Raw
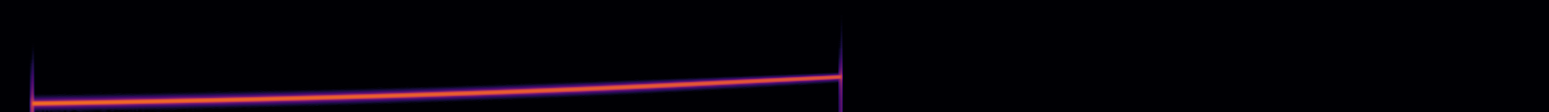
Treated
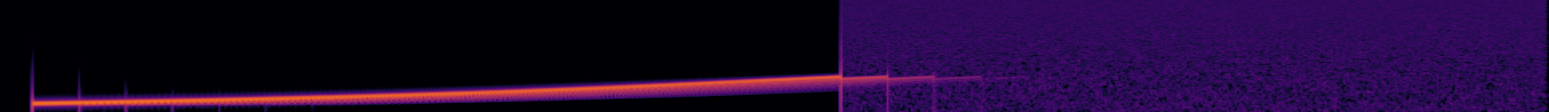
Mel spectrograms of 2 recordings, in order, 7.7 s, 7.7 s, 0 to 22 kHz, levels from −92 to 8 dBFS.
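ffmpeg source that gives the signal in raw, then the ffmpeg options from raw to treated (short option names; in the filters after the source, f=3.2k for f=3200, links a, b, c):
-f lavfi -i "aevalsrc='pow(10,(-24-6.5*t/4.04)/20)*sin(2*PI*317*4.04/(24.5*log(2)/12)*(exp(24.5*log(2)/12*t/4.04)-1))':d=4.04:s=44100"
-filter_complex "[0:a]areverse,acompressor=mode=upward:threshold=-32dB:ratio=2.5,areverse,asplit=2[a][b];[b]adelay=233,lowpass=f=1.2k:p=1,volume=-8dB,asplit=2[c][d];[d]adelay=233,lowpass=f=1.2k:p=1,volume=0.48,asplit=2[e][f];[f]adelay=233,lowpass=f=1.2k:p=1,volume=0.48,asplit=2[g][h];[h]adelay=233,lowpass=f=1.2k:p=1,volume=0.48,asplit=2[i][j];[j]adelay=233,lowpass=f=1.2k:p=1,volume=0.48,asplit=2[k][l];[l]adelay=233,lowpass=f=1.2k:p=1,volume=0.48[m];[a][c][e][g][i][k][m]amix=inputs=7:normalize=0"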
